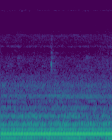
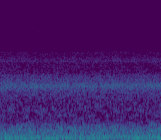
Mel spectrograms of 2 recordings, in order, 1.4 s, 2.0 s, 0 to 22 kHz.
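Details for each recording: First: Samsung RF28T5001SR fridge freezer evaporator fan: loud steady hum with low rumble, ramps up when door opens; worn motor lets the blade move in and out, causing the noise; fan part being replaced. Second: Samsung RF28T5001SR fridge after replacing the freezer evaporator coil fan: only a faint, steady low hum with no ticking, scraping or fan flutter; running quietly, noise believed fixed.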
